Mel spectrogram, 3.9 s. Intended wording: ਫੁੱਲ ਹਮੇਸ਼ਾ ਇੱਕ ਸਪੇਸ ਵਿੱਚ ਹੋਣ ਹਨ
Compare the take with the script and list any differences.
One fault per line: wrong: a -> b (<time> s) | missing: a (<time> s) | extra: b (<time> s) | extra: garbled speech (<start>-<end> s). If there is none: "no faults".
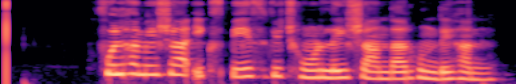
extra: ਲਈ ਸ਼ਾਨਦਾਰ ਹੁੰਦੇ (2.5 s)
